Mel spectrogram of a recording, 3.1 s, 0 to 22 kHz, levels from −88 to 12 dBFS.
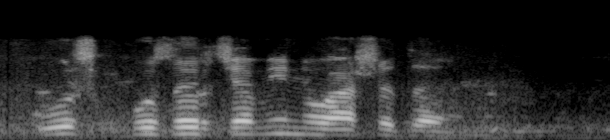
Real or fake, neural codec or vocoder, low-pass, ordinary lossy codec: real; none; 7.2 kHz; Opus, 16 kbps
